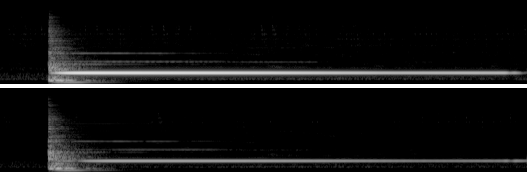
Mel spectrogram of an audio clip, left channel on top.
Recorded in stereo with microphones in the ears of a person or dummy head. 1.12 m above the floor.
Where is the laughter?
No laughter in this recording.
